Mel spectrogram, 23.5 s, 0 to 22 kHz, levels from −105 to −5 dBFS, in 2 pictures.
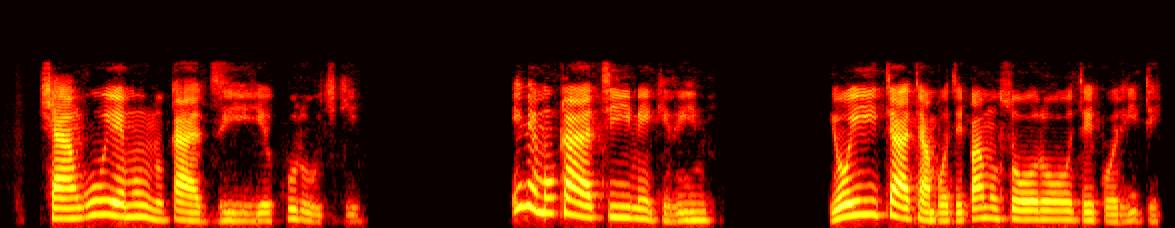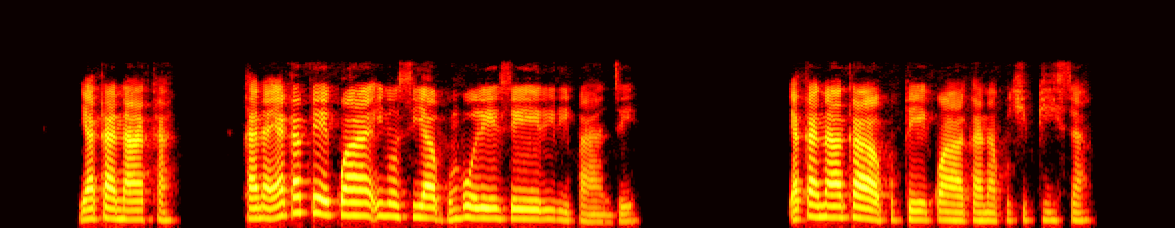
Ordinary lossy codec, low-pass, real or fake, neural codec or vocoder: Opus, 64 kbps; 7.2 kHz; fake; codec, 16 kHz, 4 kbps, FreqCodec, larger model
